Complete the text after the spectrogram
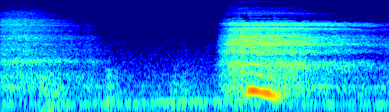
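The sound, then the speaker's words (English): Slow, even breathing in a gentle sunrise yoga class: a soft breath fades away, a quiet pause follows, then a fuller, louder breath swells and trails off. No one speaks. “we're going to slowly begin to inhale and slowly exhale in equal measure, allowing it to continue to build.”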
